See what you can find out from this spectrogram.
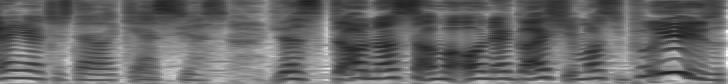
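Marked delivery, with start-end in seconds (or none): none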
